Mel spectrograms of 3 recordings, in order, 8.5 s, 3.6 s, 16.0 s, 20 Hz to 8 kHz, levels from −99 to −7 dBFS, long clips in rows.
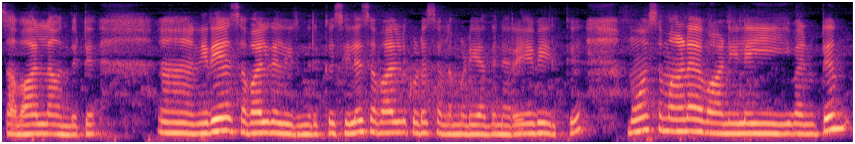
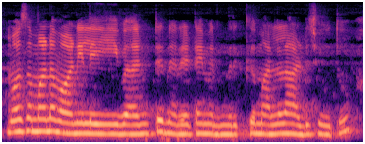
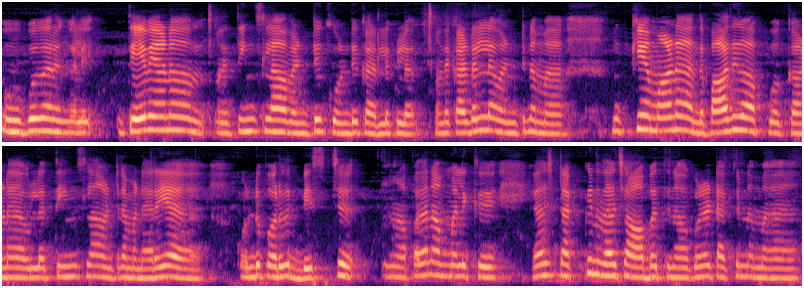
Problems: none marked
